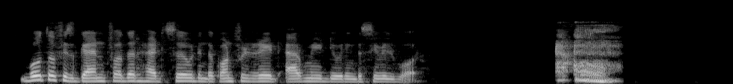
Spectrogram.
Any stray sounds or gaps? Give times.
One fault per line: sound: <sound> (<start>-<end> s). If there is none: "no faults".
sound: throat clearing (5.5-6.2 s)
